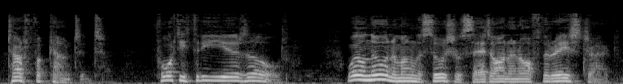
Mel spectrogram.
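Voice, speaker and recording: An actor playing a tired, methodical male police sergeant in a radio drama, speaking in a measured way. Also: on the high side, sing-song, a little mellow. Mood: weary.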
